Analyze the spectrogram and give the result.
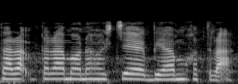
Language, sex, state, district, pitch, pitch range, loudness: Bengali, female, Assam, Hailakandi, 245 Hz, 230-250 Hz, -18 LUFS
